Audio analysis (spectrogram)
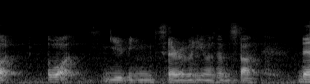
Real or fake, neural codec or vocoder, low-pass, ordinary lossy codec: fake; vocoder, 44.1 kHz, 128 mel bands, Pupu-Vocoder; 7.2 kHz; none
